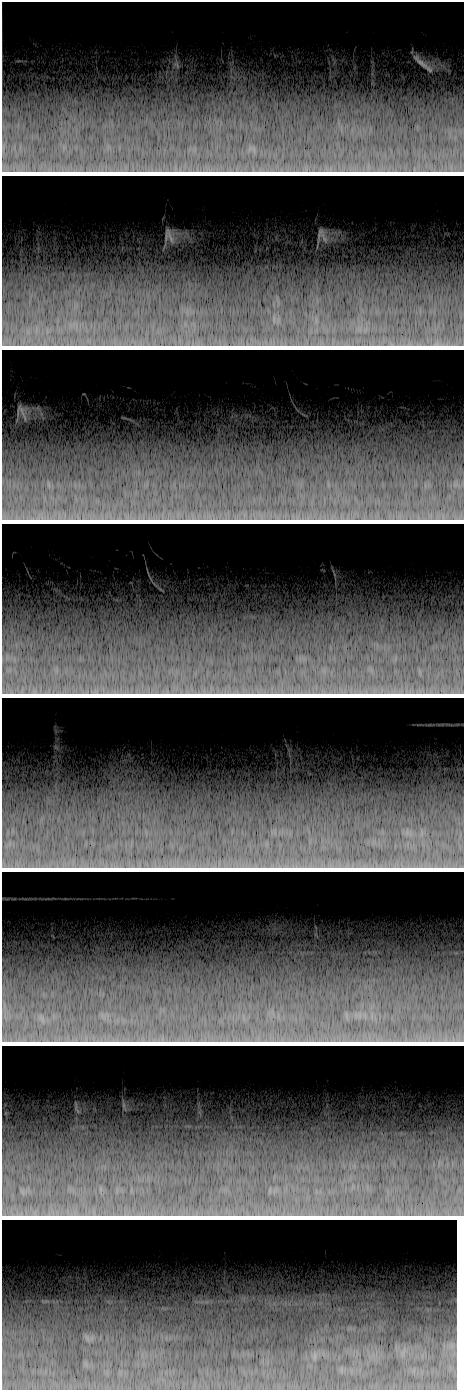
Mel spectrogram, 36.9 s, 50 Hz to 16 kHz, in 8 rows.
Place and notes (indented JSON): {
  "date": "2011-07-21 03:50:00",
  "description": "Pajaros, moto y avion publicitario, Tucuman, Argentina, WLD",
  "latitude": "-26.83",
  "longitude": "-65.24",
  "altitude": "442",
  "timezone": "America/Argentina/Tucuman"
}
